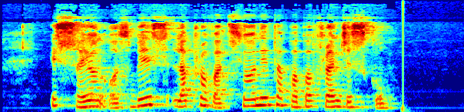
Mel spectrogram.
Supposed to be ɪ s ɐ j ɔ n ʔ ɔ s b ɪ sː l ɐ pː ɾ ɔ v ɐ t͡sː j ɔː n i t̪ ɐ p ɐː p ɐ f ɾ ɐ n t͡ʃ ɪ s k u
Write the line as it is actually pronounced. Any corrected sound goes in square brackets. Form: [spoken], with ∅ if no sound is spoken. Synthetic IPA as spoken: ɪ [sː] ɐ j ɔ n ʔ ɔ s b ɪ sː l ɐ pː ɾ ɔ v ɐ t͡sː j ɔː n i t̪ ɐ p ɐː p ɐ f ɾ ɐ n t͡ʃ ɪ s k u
